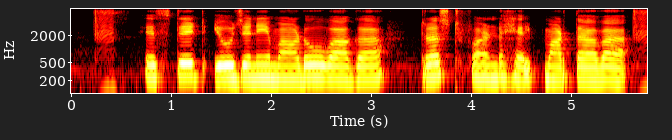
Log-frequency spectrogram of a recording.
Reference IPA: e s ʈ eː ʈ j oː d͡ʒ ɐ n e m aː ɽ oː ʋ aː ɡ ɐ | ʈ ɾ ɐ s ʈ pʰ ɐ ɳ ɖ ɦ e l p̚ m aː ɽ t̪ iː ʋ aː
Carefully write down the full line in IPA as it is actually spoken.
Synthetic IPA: e s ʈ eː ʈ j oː d͡ʒ ɐ n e m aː ɽ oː ʋ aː ɡ ɐ | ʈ ɾ ɐ s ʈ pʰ ɐ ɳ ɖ ɦ e l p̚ m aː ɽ t̪ aː ʋ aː

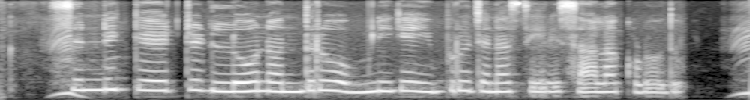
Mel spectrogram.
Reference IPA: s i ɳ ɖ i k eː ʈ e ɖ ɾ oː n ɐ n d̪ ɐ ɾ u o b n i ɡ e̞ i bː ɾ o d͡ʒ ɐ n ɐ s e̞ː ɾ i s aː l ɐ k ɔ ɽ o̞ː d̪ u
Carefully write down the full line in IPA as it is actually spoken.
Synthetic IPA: s i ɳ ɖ i k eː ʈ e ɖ l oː n ɐ n d̪ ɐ ɾ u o b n i ɡ e̞ i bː ɾ u d͡ʒ ɐ n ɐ s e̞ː ɾ i s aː l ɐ k ɔ ɽ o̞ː d̪ u

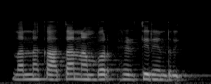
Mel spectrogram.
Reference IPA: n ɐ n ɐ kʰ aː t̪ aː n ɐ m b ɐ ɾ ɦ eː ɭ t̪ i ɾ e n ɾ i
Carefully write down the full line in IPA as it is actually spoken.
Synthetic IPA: n ɐ nː ɐ k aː t̪ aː n ɐ m b ɐ ɾ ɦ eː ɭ t̪ i ɾ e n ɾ i

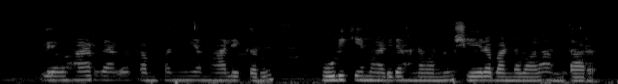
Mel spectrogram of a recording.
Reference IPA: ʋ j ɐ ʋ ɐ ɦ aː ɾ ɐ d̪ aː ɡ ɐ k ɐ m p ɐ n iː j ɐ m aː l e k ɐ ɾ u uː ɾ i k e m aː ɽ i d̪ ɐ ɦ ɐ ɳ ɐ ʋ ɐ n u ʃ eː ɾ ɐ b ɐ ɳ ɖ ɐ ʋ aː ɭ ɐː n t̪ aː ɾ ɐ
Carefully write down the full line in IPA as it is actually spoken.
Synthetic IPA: ʋ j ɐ ʋ ɐ ɦ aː ɾ ɐ d̪ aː ɡ ɐ k ɐ m p ɐ n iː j ɐ m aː l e k ɐ ɾ u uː ɽ i k e m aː ɽ i d̪ ɐ ɦ ɐ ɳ ɐ ʋ ɐ nː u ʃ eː ɾ ɐ b ɐ ɳ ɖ ɐ ʋ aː ɭ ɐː n t̪ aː ɾ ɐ

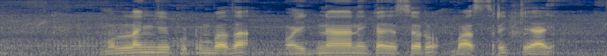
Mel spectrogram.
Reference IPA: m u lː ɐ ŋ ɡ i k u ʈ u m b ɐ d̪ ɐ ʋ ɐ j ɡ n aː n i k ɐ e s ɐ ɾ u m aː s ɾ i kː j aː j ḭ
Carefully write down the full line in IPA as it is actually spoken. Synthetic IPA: m u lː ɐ ŋ ɡ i k u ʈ u m b ɐ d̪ ɐ ʋ ɐ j ɡ n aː n i k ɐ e s ɐ ɾ u b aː s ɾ i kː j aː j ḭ

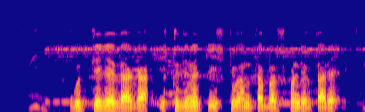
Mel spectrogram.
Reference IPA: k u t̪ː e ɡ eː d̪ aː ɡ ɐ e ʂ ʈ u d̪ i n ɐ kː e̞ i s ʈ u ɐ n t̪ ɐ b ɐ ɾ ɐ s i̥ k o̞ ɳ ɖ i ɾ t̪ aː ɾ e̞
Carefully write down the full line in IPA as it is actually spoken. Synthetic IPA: ɡ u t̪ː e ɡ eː d̪ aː ɡ ɐ i ʂ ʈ u d̪ i n ɐ kː e̞ i ʂ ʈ u ɐ n t̪ ɐ b ɐ ɾ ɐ s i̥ k o̞ ɳ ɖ i ɾ t̪ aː ɾ e̞

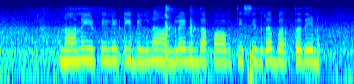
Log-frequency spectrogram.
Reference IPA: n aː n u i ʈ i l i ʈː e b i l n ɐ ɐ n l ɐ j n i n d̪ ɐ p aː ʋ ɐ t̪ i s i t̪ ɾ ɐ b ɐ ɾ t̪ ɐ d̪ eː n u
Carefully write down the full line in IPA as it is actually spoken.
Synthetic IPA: n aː n u i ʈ i l i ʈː i b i l n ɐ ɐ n l ɐ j n i n d̪ ɐ p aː ʋ ɐ t̪ i s i d̪ ɾ ɐ b ɐ ɾ t̪ ɐ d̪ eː n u

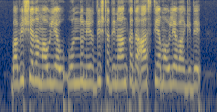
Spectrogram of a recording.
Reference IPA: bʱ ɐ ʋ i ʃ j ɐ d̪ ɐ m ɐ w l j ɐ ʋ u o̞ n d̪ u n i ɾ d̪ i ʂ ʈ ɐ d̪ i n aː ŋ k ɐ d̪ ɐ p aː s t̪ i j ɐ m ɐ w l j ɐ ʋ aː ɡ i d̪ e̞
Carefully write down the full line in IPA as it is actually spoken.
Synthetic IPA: bʱ ɐ ʋ i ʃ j ɐ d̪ ɐ m ɐ w l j ɐ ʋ u o̞ n d̪ u n i ɾ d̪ i ʂ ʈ ɐ d̪ i n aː ŋ k ɐ d̪ ɐ ʔ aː s t̪ i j ɐ m ɐ w l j ɐ ʋ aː ɡ i d̪ e̞

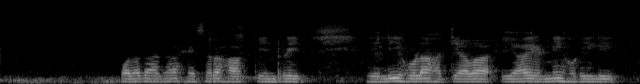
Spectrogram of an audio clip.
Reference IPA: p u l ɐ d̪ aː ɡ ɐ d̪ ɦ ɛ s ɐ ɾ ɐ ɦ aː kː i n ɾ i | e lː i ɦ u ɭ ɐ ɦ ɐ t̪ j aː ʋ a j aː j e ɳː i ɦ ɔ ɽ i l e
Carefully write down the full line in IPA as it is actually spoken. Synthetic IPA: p ɔ l ɐ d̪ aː ɡ ɐ ɦ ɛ s ɐ ɾ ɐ ɦ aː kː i n ɾ i | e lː i ɦ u ɭ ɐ ɦ ɐ t̪ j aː ʋ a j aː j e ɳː i ɦ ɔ ɽ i l i

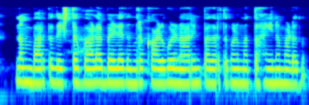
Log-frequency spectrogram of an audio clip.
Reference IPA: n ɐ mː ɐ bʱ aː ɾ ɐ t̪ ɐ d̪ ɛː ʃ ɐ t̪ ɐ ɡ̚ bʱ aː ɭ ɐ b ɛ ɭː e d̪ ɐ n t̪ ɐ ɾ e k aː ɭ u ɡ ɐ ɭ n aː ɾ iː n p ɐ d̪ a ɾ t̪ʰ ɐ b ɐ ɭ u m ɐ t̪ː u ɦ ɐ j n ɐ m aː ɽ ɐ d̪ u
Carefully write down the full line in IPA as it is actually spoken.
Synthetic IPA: n ɐ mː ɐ bʱ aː ɾ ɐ t̪ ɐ d̪ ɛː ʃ ɐ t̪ ɐ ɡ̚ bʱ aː ɭ ɐ b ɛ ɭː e d̪ ɐ n d̪ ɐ ɾ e k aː ɭ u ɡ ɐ ɭ n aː ɾ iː n p ɐ d̪ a ɾ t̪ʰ ɐ ɡ ɐ ɭ u m ɐ t̪ː u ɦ ɐ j n ɐ m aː ɽ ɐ d̪ u

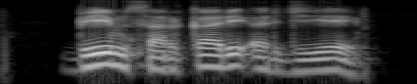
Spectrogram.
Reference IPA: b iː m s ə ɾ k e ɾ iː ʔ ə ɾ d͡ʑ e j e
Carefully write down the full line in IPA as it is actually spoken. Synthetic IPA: b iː m s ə ɾ k a ɾ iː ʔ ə ɾ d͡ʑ i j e

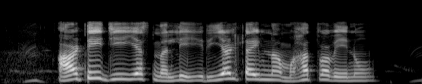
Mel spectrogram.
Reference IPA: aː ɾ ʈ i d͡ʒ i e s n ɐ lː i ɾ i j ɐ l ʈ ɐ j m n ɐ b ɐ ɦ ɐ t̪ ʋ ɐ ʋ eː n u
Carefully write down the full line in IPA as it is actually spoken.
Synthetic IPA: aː ɾ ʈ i d͡ʒ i e s n ɐ lː i ɾ i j ɐ l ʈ ɐ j m n ɐ m ɐ ɦ ɐ t̪ ʋ ɐ ʋ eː n u

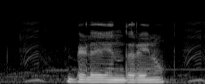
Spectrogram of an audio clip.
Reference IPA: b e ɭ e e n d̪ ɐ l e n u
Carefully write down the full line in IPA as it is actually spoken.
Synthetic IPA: b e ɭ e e n d̪ ɐ ɾ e n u

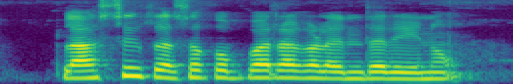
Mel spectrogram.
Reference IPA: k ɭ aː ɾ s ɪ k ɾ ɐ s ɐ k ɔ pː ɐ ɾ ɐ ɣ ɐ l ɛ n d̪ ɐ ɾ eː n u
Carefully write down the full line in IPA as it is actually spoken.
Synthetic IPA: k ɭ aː s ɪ k ɾ ɐ s ɐ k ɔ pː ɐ ɾ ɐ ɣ ɐ ɭ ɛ n d̪ ɐ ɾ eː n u

